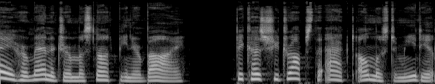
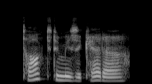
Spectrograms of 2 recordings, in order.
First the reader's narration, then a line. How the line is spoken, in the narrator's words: says in an undertone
